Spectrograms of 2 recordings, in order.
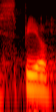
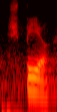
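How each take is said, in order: First: The word is pronounced the English way. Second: The word is pronounced the German way. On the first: The speaker calls it wrong. "not to say Spiel" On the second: The speaker calls it right. "the proper German pronunciation of Spiel"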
